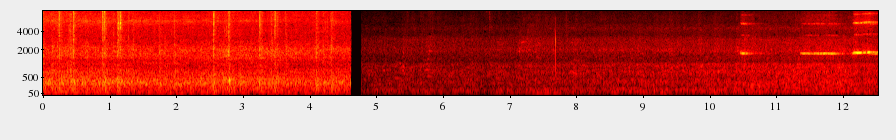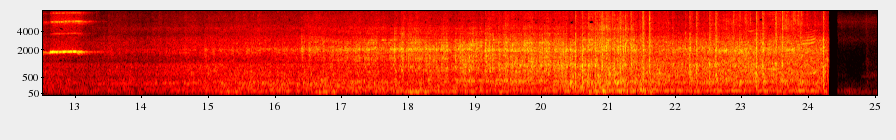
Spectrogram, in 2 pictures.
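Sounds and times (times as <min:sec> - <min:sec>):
train wheels clattering on rails: 0:00.0 - 0:04.6, 0:14.5 - 0:24.3
train whistle blasts: 0:11.4 - 0:13.4.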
